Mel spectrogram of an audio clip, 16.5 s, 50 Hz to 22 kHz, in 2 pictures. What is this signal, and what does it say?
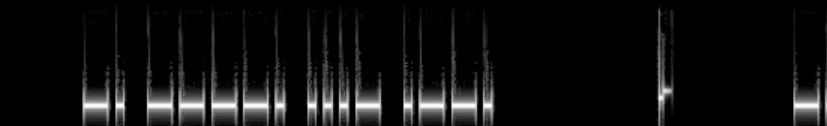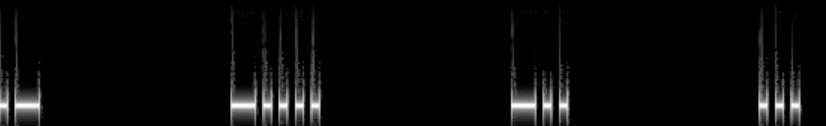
Morse code, heard as a keyed tone, about 15 wpm, spaced as for 6 wpm, 700 Hz. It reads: N9VP K6DS
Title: USA Call Signs - 4 Characters - 8x Character Spacing - 15wpm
